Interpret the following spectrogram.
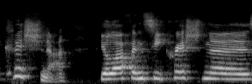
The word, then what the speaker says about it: Krishna: So that R with the dot under it is pronounced sort of like an R-I, R, Krishna, or Svasra, or Duhitra, which is daughter.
